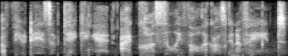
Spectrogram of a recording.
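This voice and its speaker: Someone whispers at a very fast pace over noticeable background noise. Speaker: ASMR content creator. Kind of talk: casual talk to camera, ASMR mukbang chit-chat. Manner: whispered, soft-spoken.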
